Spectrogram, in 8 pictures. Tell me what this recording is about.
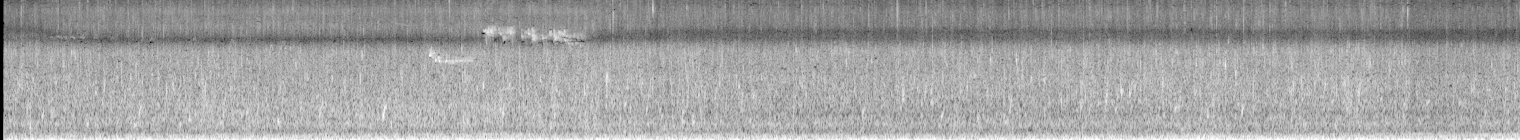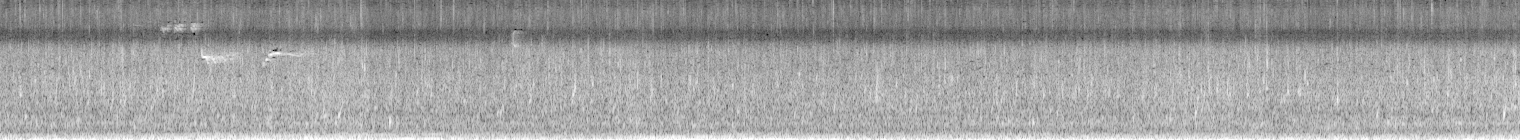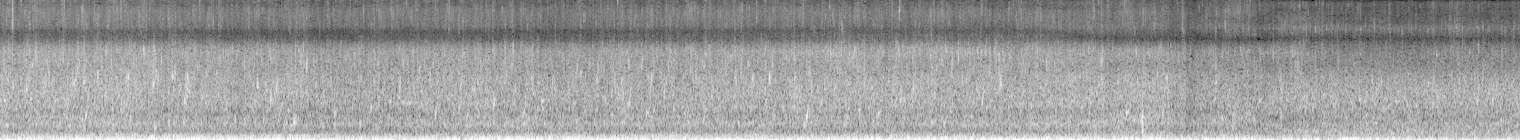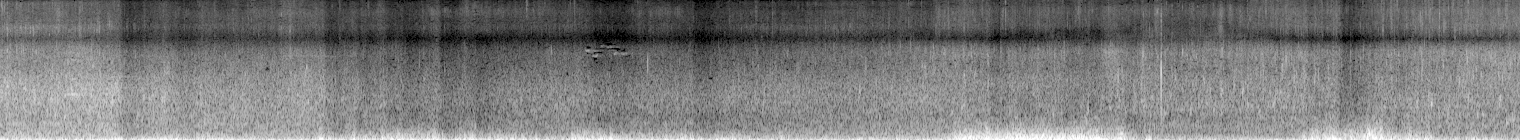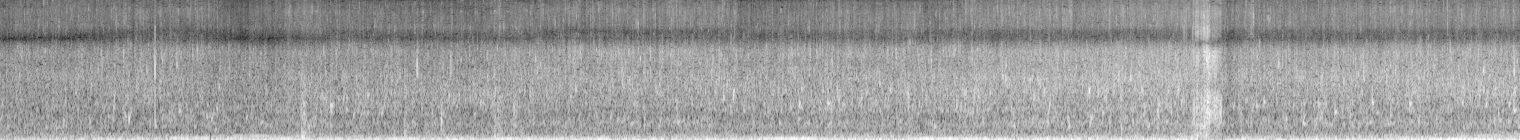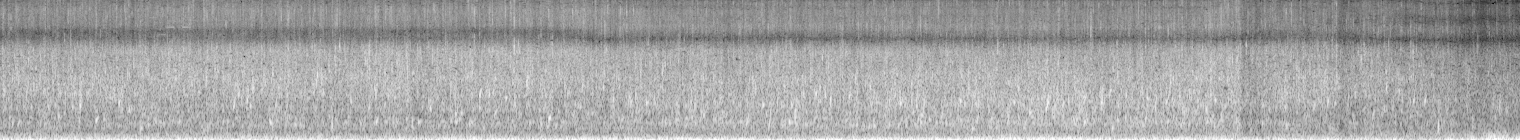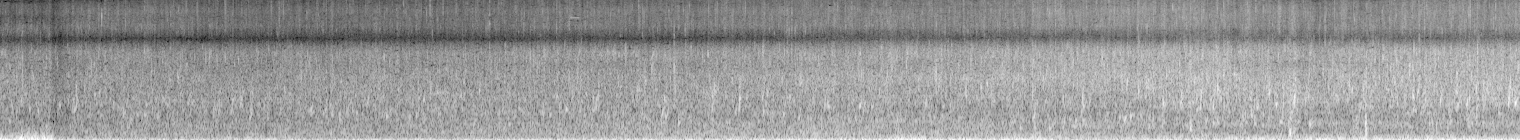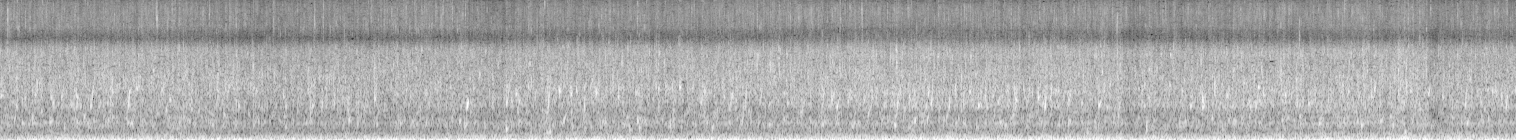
Regents Park - Waterfall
